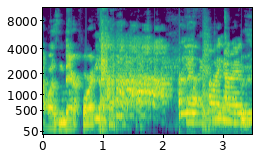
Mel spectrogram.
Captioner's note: laughs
